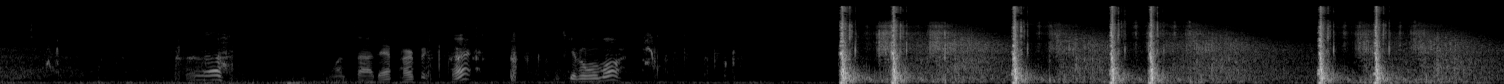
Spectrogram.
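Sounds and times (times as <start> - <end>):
rifle shots with echo: 8.4 - 15.0.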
